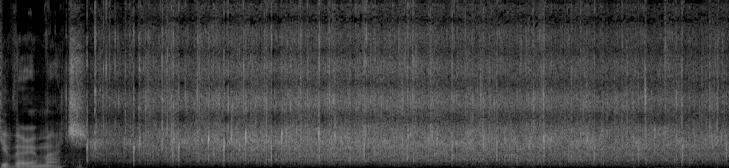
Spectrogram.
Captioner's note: audience applauding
